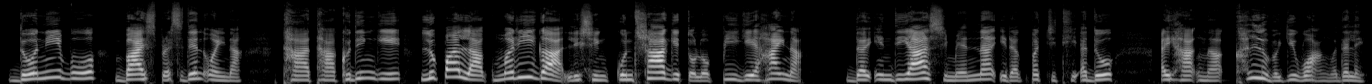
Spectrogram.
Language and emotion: Manipuri, surprised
